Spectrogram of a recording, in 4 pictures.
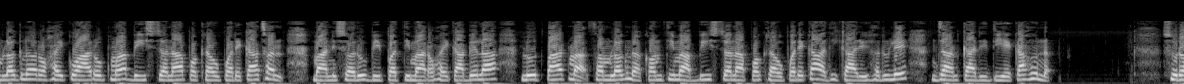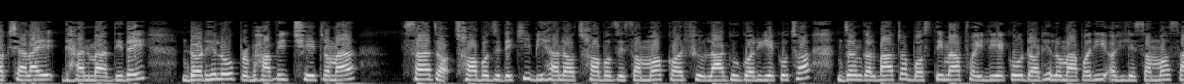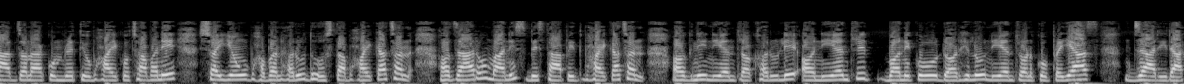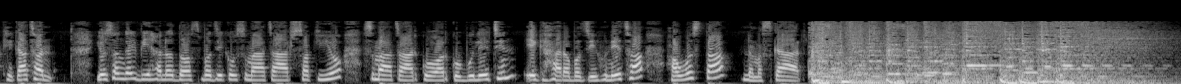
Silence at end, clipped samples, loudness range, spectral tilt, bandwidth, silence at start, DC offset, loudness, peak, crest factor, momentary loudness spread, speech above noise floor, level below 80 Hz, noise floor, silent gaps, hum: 0 s; under 0.1%; 2 LU; -5 dB/octave; 8 kHz; 0 s; under 0.1%; -15 LUFS; -2 dBFS; 12 dB; 5 LU; 42 dB; -32 dBFS; -56 dBFS; none; none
